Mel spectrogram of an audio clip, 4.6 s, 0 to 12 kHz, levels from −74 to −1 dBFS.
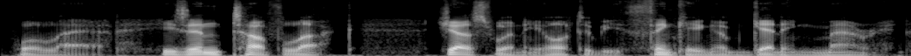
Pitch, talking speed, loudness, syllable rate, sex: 80 Hz, 195 wpm, -22 LUFS, 5.3 syllables/s, male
